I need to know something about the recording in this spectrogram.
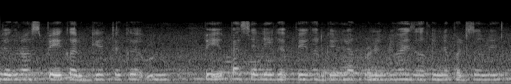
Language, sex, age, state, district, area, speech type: Dogri, female, 18-30, Jammu and Kashmir, Kathua, rural, spontaneous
